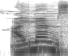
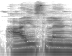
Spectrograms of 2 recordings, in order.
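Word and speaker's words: island: भी अपने क्या हैं आइलैंड्स हैं उनके नाम के साथ द का यूज होता है, ठीक है। इसका प्रोनाउंसिएशन आइसलैंड नहीं है, ध्यान देना, आइलैंड है, ठीक है।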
